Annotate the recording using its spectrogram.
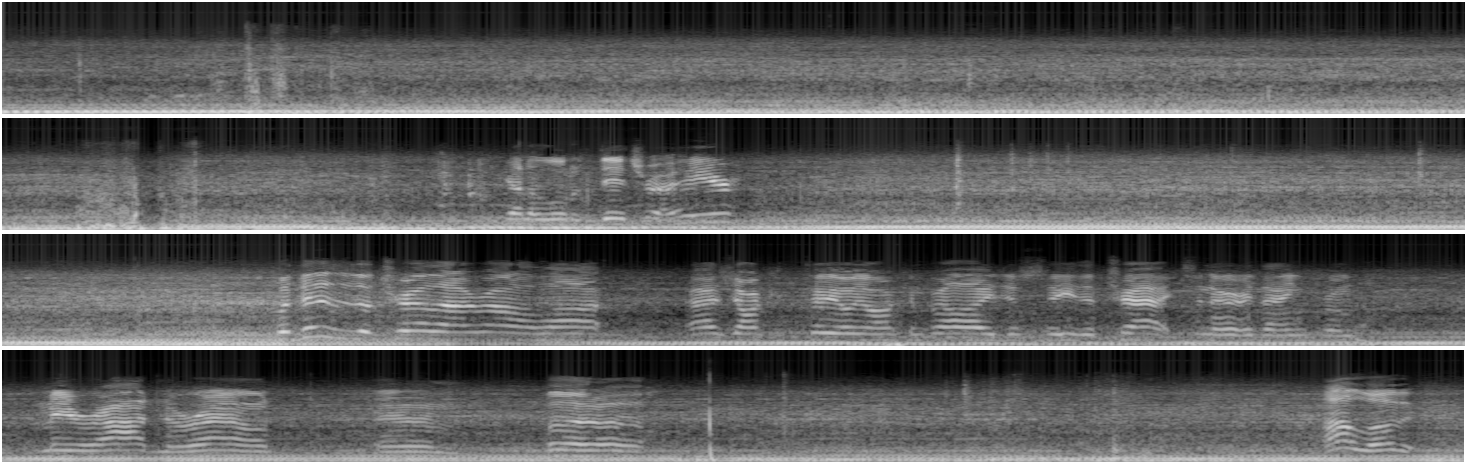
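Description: A vehicle engine rumbles steadily, growing quieter partway through.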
